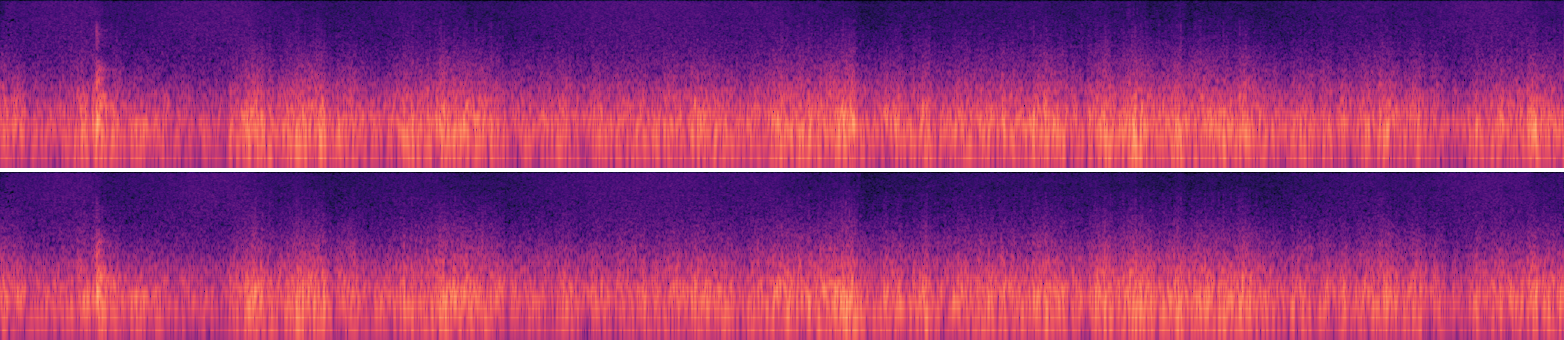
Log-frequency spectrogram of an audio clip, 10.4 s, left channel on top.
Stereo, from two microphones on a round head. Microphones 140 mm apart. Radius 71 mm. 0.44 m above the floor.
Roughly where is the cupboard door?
Left.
